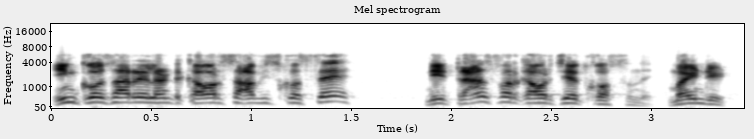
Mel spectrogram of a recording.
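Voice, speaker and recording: A man's voice: sits high, racing, no room sound. A man in a comic film scene, playing a stern office manager. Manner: stern, threatening. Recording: dull film soundtrack, faint noise.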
